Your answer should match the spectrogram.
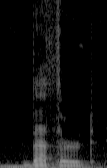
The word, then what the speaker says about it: Beathard: They returned starting QB, CJ, I don't know how to pronounce Beathard. His name. – Beathard.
